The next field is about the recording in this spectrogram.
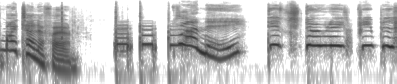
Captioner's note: dial tones beeping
